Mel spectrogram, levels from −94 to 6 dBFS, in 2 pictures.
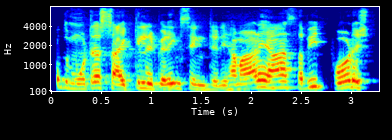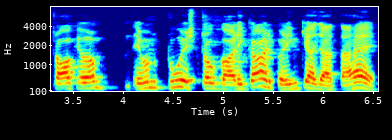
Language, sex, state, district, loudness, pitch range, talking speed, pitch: Hindi, male, Bihar, Muzaffarpur, -14 LUFS, 165-225 Hz, 200 wpm, 190 Hz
